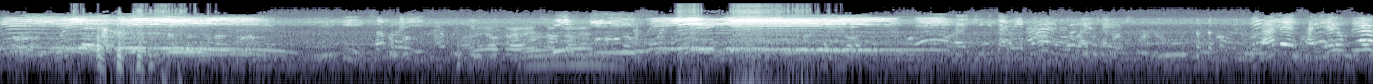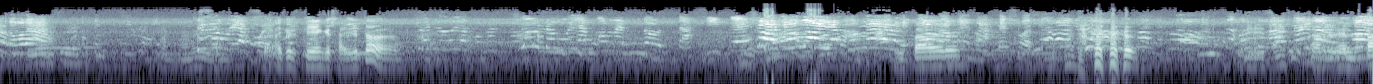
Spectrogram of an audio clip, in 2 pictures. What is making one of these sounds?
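Children chatter and call out outdoors.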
